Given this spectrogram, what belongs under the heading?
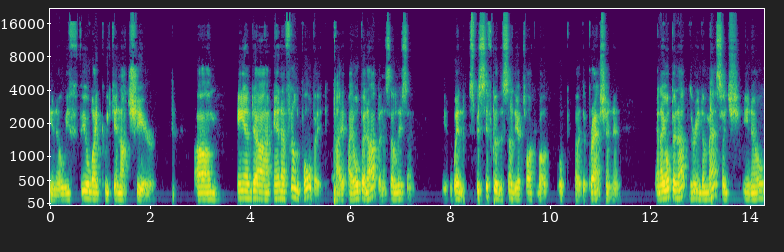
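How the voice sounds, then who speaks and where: At a moderate pace, a man with a Brazilian accent speaks with long, frequent pauses. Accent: Brazilian, jokes it is Texan. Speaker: pastor. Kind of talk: podcast interview. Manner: hesitant, many fillers.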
